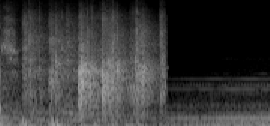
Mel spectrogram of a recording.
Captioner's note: applause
